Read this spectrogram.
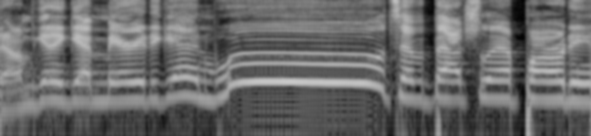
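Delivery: high, loud, hammed-up celebrating; party whoop. Mom announcing another marriage, whooping excitedly. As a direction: build to a big mock woo.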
